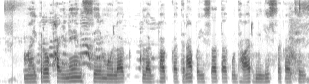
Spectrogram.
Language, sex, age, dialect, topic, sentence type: Chhattisgarhi, male, 18-24, Central, banking, question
